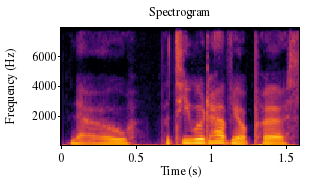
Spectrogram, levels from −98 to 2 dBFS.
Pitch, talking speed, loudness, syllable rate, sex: 175 Hz, 265 wpm, -18 LUFS, 6.0 syllables/s, female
